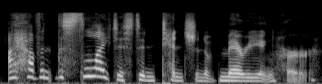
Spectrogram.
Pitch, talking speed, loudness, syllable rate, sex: 220 Hz, 150 wpm, -17 LUFS, 4.3 syllables/s, female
